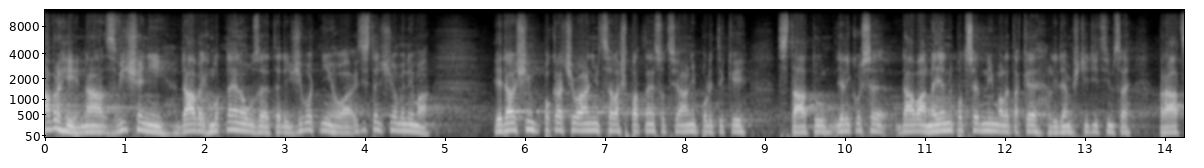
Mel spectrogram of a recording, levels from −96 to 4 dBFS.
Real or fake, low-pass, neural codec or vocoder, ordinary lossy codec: real; 10.8 kHz; none; Opus, 64 kbps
